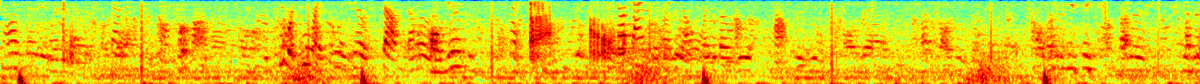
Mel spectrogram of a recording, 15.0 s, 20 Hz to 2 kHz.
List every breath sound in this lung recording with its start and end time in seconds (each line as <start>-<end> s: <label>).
7.86-8.74 s: inhalation
12.12-12.91 s: inhalation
